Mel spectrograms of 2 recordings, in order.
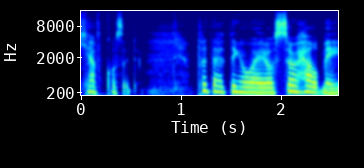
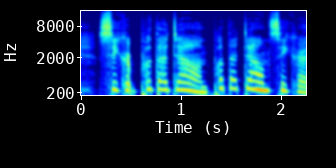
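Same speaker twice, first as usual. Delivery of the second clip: put-on high-pitched shrieking yell; 7 semitones higher, 3 dB louder than usual. Acting out imagined onlookers begging to put down a sledgehammer: imitating people screaming. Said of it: "five people behind me screaming".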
